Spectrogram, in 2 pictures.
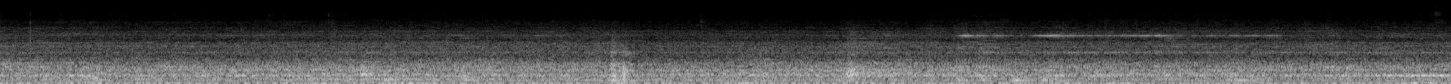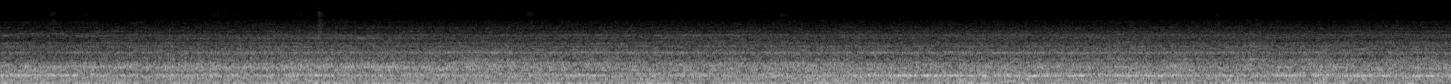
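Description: Passenger train running along the track: a steady rumble with a few scattered knocks from the wheels. About ten seconds in, a thin high wheel squeal sounds for about three seconds.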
